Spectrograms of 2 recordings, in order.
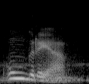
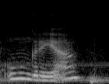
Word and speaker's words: Hungría: So, soy de Hungría, and I think the H letter is not pronounced in Spanish if it's in the beginning of the word. You know, like the first letter, it's not pronounced. It's silent.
